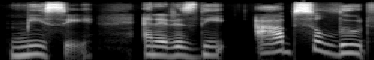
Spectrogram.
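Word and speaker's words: MECE: It's pronounced misi and it is the absolute foundation for clear thinking.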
